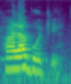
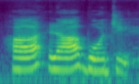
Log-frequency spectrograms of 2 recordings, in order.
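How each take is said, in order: First: Said in the usual way. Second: हारा बोजी slowly, split ha, ra, bo, ji; teacher breaking हारा बोजी down slowly; syllable by syllable. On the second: Shown as a demonstration. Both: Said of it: "तीन तीन syllable बने हैं".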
